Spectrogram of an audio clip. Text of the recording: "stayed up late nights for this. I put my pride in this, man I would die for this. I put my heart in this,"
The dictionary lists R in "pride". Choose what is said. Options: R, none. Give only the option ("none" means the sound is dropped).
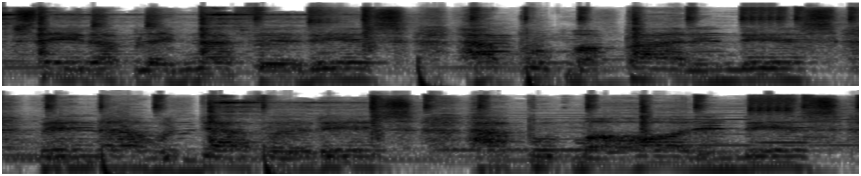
none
